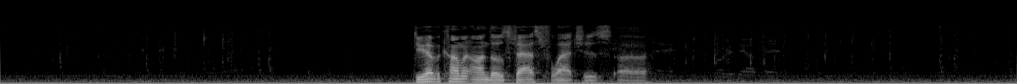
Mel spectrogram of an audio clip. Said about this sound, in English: Gosh, I cannot type and speak at the same time.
